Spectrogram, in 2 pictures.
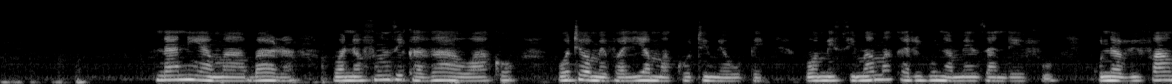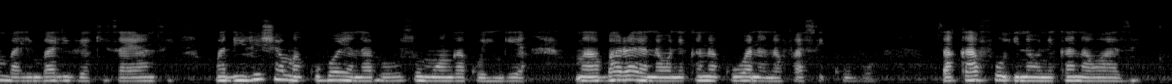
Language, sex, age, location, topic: Swahili, female, 18-24, Nairobi, education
